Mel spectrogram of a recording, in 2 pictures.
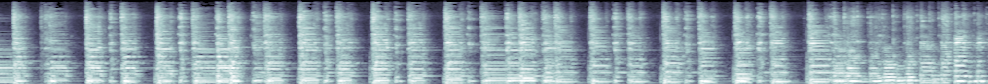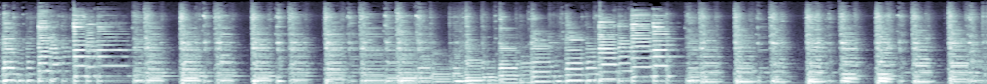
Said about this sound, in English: I'll play a little bit of a really famous Gypsy tune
